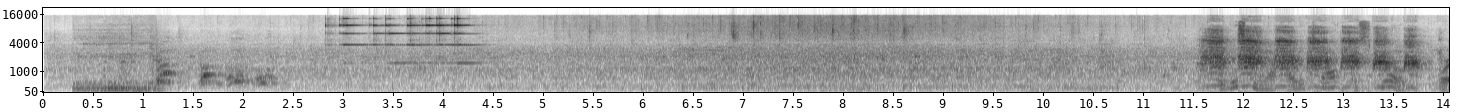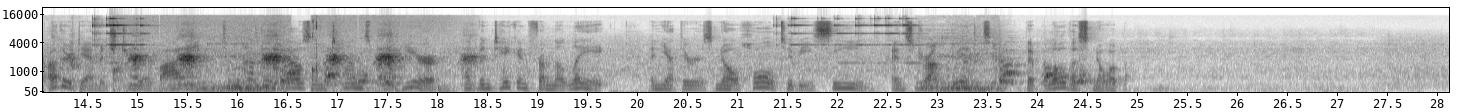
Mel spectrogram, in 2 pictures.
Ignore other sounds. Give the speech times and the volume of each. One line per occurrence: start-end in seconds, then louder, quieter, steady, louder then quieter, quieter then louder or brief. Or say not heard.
11.8-24.9 steady.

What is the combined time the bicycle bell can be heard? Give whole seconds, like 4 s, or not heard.
4 s.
